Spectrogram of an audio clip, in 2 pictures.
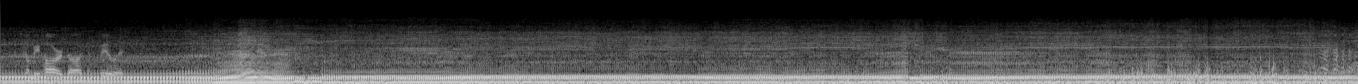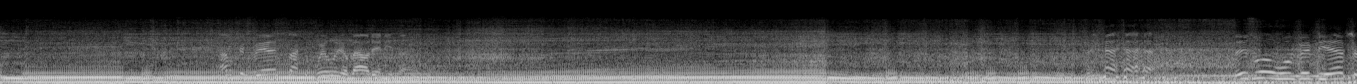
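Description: A trail-style dirt bike engine held loud and close, revving steadily in third gear through a wheelie with rising and falling pitch and a mechanical clatter, continuous throughout.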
